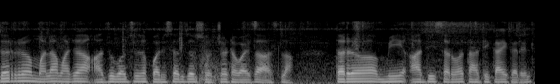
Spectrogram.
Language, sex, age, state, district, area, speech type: Marathi, male, 18-30, Maharashtra, Thane, urban, spontaneous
